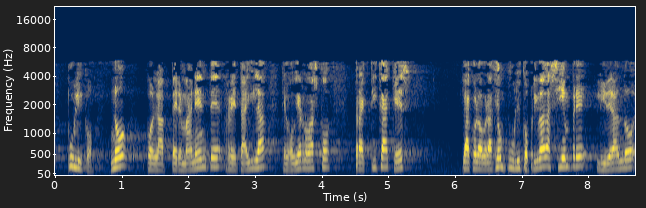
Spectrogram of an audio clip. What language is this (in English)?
Spanish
